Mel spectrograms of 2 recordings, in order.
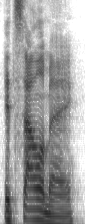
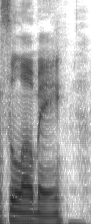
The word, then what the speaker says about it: Salome: It's Salome. Salome. That's how you say it. And I watched that entire movie and I was like, why do they keep saying Salome?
